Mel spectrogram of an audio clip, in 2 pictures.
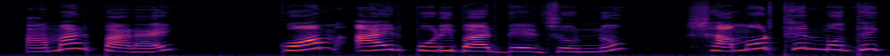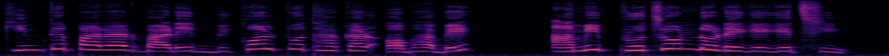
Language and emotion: Bengali, angry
